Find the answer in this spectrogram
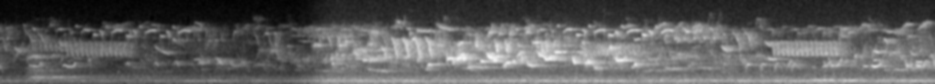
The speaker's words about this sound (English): And the chaffinch is in there too, and they have a descending, they end of, they come down and then they give a flourish at the end, they go up again at the end. Sort of at the end, sort of going, doo doo.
